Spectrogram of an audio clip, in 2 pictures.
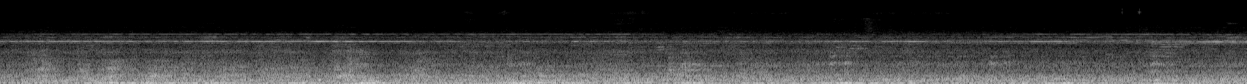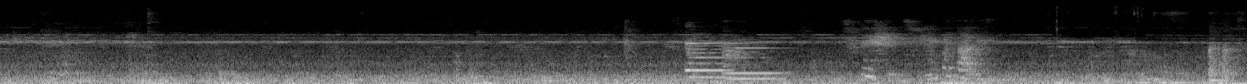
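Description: A train rumbles steadily along the tracks.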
